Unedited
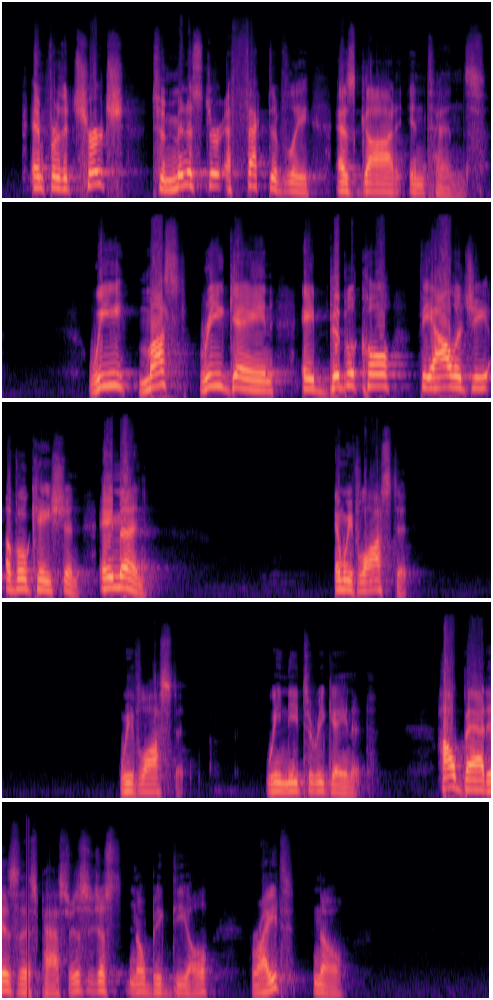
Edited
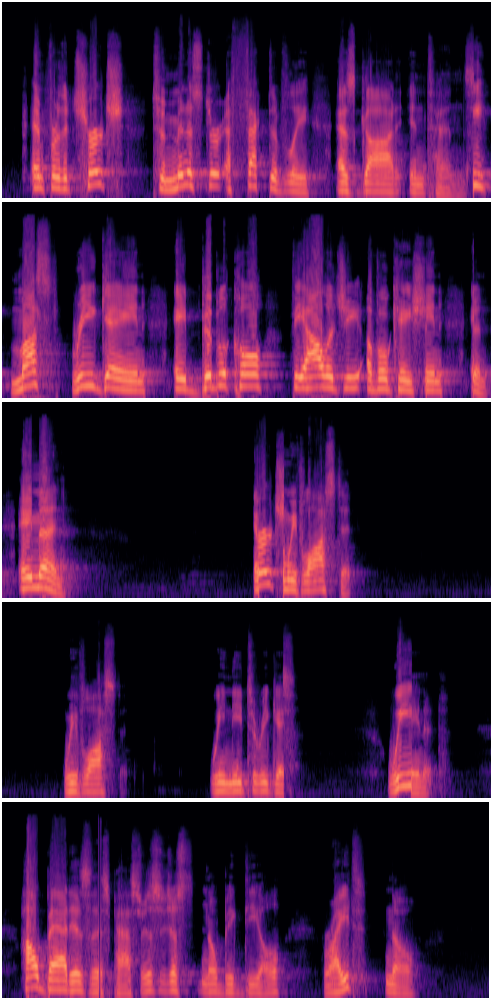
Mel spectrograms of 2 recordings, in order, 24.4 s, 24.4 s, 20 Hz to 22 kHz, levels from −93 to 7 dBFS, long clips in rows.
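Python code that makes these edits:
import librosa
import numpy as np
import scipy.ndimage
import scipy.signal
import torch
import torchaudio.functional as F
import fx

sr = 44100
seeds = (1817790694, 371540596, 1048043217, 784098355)

y = fx.edit(x, sr, fx.duplicate(start_s=0.87, length_s=0.25, to_s=13.15),
    fx.move(start_s=4.71, length_s=1.28, to_s=18.04),
    fx.duplicate(start_s=7.44, length_s=0.47, to_s=10.41),
    fx.fade_down_up(start_s=16.21, length_s=1.19, db=-14.5, fade_s=0.19), tone=tone)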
